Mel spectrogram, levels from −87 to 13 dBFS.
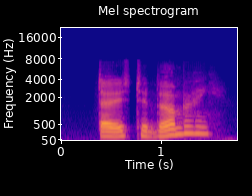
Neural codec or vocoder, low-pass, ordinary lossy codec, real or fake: codec, 16 kHz, 0.5 kbps, X-Codec, HuBERT features, trained on LibriSpeech; none; none; fake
